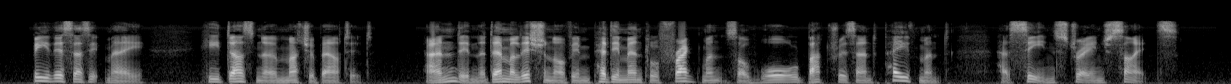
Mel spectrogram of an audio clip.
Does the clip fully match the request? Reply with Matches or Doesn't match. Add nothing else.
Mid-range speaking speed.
Doesn't match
